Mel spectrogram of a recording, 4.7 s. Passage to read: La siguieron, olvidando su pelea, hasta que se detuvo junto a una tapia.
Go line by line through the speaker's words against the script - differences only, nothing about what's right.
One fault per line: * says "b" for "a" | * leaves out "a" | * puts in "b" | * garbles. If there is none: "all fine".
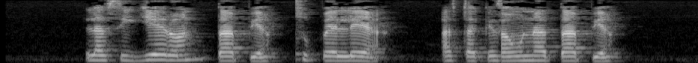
* says "tapia" for "olvidando"
* leaves out "se detuvo junto"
